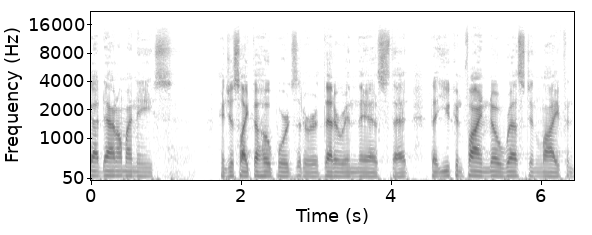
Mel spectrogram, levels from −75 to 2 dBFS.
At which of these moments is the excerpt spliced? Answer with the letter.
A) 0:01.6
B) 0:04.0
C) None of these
A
